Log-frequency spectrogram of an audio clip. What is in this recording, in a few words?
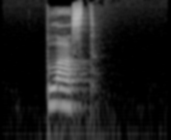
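"пласт", Komi, female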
